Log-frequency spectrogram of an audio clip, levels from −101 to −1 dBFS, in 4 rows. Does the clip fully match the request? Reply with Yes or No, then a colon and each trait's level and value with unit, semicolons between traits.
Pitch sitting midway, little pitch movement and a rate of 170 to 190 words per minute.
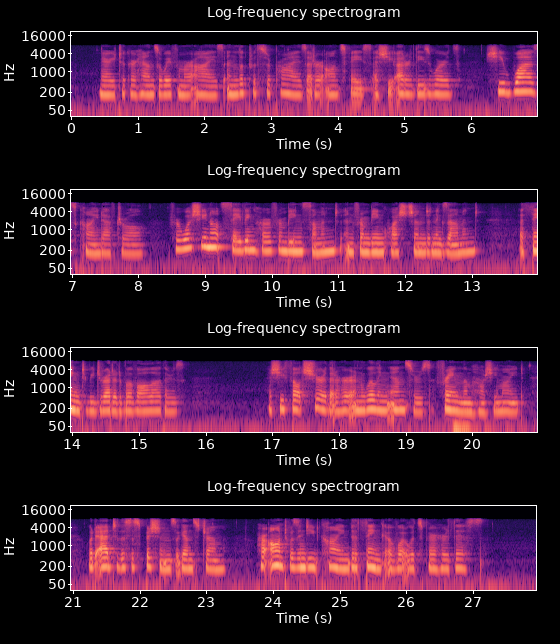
Yes: medium, 175 Hz; narrow, 2.2 semitones; average, 175 wpm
